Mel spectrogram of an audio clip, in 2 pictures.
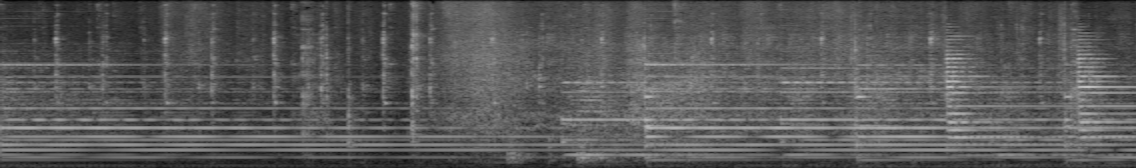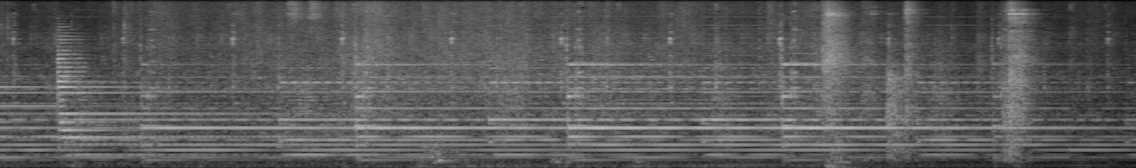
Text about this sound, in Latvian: Tikšķi un pulksteņu zvanu skaņas ir nemitīgs fons pulksteņmeistara Kaspara Brokāna darbnīcā, kur mēģināsim izprast, kādā veidā darbojas kvarca un mehāniskie rokas pulksteņi.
